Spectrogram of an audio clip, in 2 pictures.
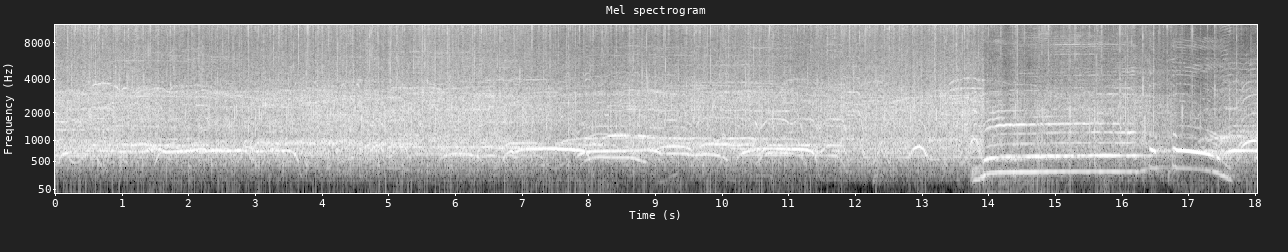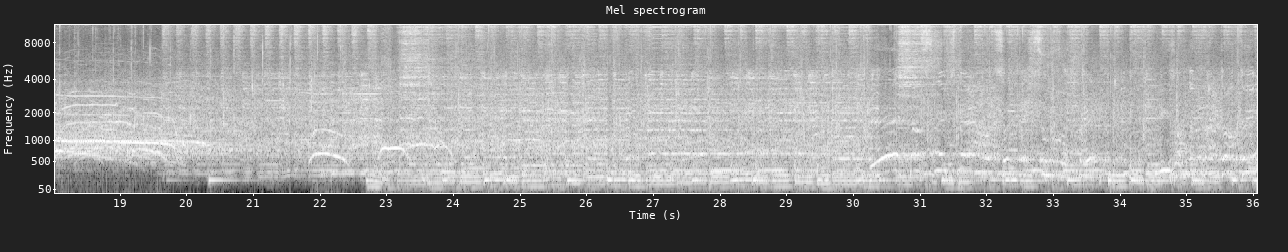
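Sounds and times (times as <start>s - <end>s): crowd cheering: 0.0s - 36.0s
rock band playing: 19.6s - 36.0s
ticking percussion rhythm: 19.8s - 36.0s
bass: 21.7s - 36.0s.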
